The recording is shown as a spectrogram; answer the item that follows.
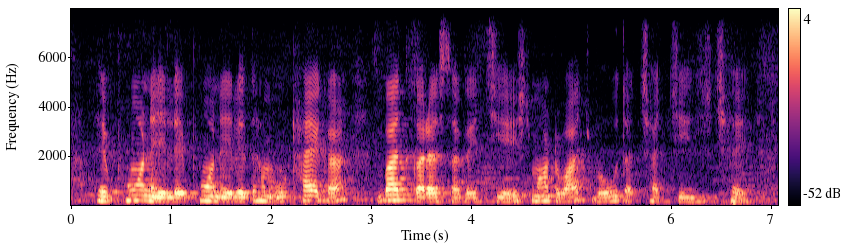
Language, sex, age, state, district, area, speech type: Maithili, female, 18-30, Bihar, Araria, rural, spontaneous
